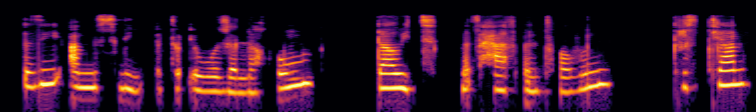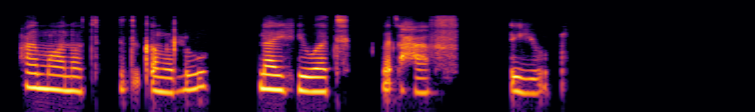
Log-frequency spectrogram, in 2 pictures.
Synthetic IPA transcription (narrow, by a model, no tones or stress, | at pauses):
ʔɨziʔaβmɨsliʔɨt̪ʰːɨɾʔiwozɐlːɐxum | d̪̥awit̪ | mɐt͡sʼħafɨnt̪ʰɨ̥xɐwun | kʰɾɨst̪ʰijan | hajmano̞t̪z̥ɨt̪ʼɨkʼːɐmɐlːu | najhiwɔt̪ | mɐ̰t͡sʼħaf | ʔɨjːu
